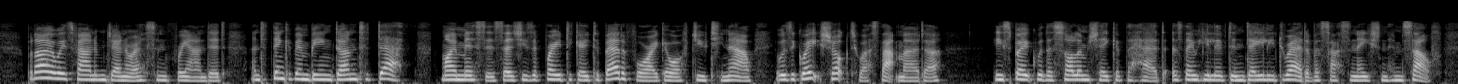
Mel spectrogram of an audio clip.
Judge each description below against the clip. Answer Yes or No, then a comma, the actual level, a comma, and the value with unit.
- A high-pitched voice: Yes, high, 205 Hz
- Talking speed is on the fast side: Yes, fast, 250 wpm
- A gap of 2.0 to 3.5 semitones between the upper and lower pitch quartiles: Yes, average, 3.1 semitones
